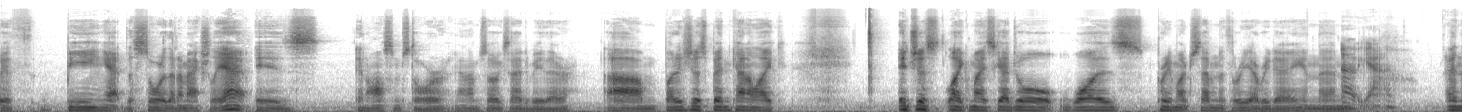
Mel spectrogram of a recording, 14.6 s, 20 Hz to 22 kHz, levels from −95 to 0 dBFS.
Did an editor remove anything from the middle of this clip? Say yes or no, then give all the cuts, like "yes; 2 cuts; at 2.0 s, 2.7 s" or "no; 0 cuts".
yes; 1 cut; at 2.5 s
